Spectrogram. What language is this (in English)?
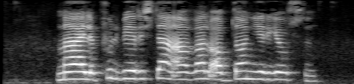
Uzbek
